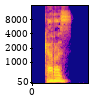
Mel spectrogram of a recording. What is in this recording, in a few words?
cherry in arabic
